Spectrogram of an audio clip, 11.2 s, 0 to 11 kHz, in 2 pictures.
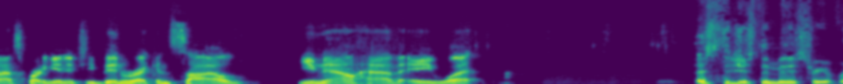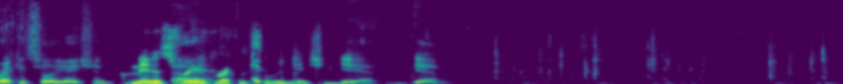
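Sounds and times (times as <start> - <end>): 
speech: 0.0 - 3.4, 4.6 - 8.7
typing on a computer keyboard: 8.9 - 11.2.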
